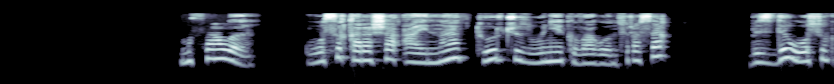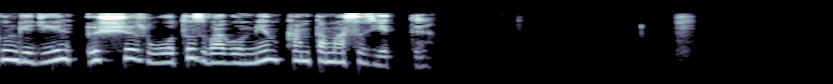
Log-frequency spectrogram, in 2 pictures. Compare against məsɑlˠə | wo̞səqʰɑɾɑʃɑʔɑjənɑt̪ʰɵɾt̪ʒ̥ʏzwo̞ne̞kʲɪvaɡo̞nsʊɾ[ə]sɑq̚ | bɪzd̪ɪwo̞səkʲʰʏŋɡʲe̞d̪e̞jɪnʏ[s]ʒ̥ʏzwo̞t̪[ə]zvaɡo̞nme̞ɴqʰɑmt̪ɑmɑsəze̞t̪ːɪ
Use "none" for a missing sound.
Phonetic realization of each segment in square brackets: ɑ, ʃ, ə

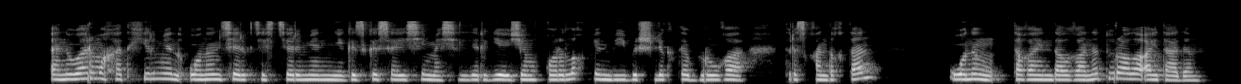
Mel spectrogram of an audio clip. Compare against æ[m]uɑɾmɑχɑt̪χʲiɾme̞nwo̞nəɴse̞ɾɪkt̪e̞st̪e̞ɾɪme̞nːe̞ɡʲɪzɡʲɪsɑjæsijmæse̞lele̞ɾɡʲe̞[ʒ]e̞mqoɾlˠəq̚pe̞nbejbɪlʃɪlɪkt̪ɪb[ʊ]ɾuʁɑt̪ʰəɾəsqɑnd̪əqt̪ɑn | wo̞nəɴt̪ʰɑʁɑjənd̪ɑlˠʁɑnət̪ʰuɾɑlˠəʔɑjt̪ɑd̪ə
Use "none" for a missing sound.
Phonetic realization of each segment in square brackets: n, ʒ, ʊ

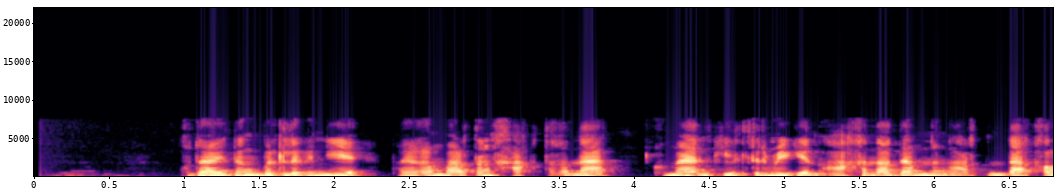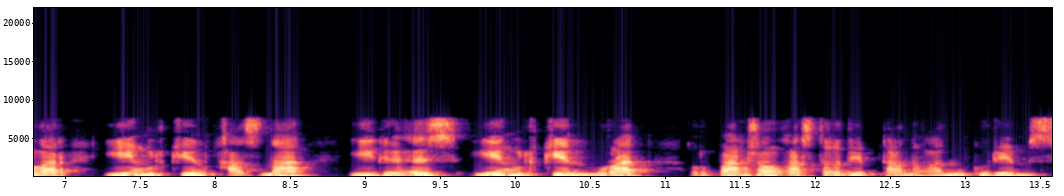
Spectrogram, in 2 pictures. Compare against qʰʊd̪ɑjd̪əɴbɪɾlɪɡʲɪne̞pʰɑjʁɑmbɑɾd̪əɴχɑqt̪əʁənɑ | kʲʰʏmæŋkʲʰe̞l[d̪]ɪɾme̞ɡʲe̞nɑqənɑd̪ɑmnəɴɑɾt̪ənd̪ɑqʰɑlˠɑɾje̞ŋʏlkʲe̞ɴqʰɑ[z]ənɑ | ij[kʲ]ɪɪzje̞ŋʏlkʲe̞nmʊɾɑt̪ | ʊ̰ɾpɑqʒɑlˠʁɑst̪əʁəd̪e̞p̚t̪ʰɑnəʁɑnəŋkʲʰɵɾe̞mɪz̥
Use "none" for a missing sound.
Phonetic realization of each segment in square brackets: t̪, z, ɡʲ

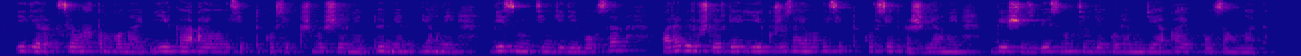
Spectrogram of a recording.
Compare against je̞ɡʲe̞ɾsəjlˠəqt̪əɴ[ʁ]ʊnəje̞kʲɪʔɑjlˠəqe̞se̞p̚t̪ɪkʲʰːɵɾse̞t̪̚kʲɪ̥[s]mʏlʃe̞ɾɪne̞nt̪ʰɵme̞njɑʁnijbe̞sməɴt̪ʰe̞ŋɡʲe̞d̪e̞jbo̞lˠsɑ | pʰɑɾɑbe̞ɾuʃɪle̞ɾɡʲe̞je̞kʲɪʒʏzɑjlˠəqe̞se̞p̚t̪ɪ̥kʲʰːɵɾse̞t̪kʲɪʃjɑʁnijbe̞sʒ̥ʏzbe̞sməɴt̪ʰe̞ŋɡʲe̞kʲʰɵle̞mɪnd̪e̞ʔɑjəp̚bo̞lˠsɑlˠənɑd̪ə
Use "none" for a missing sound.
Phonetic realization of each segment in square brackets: ʁ, ʃ

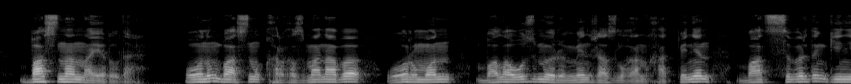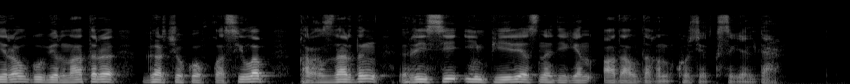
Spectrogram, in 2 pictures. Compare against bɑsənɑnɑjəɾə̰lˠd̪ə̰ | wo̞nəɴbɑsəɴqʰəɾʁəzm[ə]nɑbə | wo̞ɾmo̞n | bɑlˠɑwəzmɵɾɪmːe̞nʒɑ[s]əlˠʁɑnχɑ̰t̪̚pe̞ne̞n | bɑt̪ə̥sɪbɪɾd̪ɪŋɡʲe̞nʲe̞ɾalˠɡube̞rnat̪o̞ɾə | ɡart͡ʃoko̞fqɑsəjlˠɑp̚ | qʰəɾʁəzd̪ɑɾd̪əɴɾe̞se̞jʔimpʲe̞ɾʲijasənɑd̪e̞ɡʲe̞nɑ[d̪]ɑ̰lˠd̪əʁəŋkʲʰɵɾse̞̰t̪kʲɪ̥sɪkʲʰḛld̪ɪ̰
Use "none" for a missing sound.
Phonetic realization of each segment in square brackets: ɑ, z, d̪

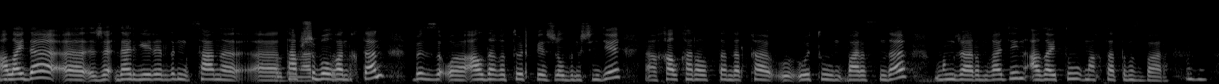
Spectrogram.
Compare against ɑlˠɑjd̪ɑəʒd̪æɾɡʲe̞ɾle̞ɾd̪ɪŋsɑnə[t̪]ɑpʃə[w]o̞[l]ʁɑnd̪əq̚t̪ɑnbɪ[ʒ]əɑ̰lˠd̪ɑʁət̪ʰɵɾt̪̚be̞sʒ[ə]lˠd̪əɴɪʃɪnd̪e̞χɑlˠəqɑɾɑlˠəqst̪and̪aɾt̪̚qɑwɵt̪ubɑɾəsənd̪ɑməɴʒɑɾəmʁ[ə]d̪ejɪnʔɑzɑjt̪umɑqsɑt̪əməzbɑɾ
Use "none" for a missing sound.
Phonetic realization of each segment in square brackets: t̪ʰ, b, l, z, ə, ɑ

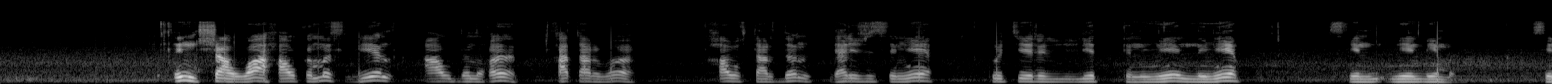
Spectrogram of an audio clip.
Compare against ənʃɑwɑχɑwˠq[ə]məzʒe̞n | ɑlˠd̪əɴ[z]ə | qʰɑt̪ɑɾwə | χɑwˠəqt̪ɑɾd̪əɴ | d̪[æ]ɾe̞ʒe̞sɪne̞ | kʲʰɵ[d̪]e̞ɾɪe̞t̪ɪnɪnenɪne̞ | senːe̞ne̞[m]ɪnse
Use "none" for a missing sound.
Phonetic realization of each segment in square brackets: ə, ʁ, æ, t̪, m

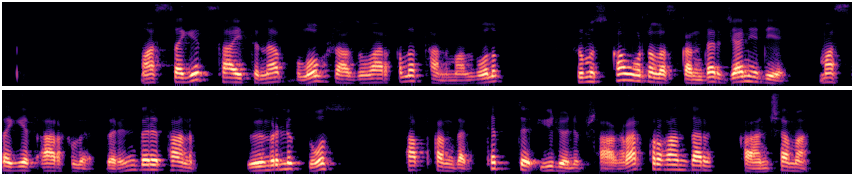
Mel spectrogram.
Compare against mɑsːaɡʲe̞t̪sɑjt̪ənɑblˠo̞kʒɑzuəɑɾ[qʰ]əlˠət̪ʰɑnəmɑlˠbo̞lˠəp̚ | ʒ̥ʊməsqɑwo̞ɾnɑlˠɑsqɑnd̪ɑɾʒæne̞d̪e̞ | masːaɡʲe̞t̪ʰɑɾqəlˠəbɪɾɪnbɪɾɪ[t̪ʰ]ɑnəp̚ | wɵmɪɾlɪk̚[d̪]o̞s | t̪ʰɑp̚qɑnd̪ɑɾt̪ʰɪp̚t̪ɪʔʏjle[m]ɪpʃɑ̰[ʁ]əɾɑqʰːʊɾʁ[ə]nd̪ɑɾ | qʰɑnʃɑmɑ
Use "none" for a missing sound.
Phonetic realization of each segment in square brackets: q, t̪ʰ, d̪, n, ʁ, ɑ

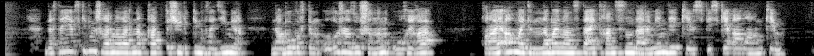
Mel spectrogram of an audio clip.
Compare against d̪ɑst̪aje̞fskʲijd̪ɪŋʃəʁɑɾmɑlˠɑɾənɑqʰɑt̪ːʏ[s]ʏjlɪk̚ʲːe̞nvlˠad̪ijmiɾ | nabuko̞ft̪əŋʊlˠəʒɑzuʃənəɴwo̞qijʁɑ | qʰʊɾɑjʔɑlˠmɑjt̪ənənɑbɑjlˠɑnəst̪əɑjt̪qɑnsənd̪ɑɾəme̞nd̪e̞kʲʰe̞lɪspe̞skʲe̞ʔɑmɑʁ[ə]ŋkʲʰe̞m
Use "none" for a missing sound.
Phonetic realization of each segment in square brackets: ʃ, ə

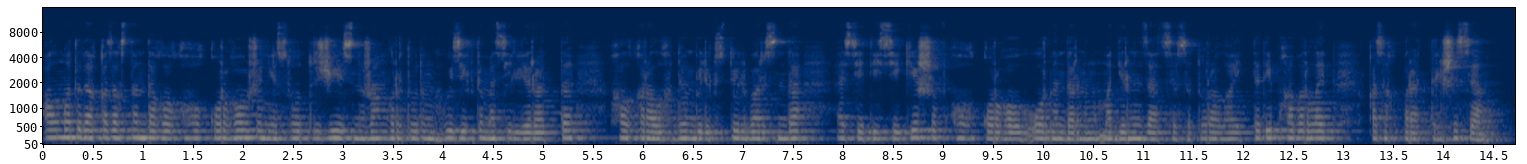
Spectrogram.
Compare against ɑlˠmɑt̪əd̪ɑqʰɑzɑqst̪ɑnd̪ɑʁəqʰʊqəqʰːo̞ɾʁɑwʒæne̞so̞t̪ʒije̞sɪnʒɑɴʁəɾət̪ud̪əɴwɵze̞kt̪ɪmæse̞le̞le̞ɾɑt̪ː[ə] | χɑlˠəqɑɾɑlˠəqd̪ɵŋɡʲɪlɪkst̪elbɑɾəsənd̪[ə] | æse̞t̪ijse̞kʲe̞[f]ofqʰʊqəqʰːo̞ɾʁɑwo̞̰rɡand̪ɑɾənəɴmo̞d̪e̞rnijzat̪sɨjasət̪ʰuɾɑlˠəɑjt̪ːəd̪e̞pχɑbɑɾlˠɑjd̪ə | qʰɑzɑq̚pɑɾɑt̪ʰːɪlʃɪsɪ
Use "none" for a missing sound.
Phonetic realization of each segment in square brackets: ə, ɑ, ʃ

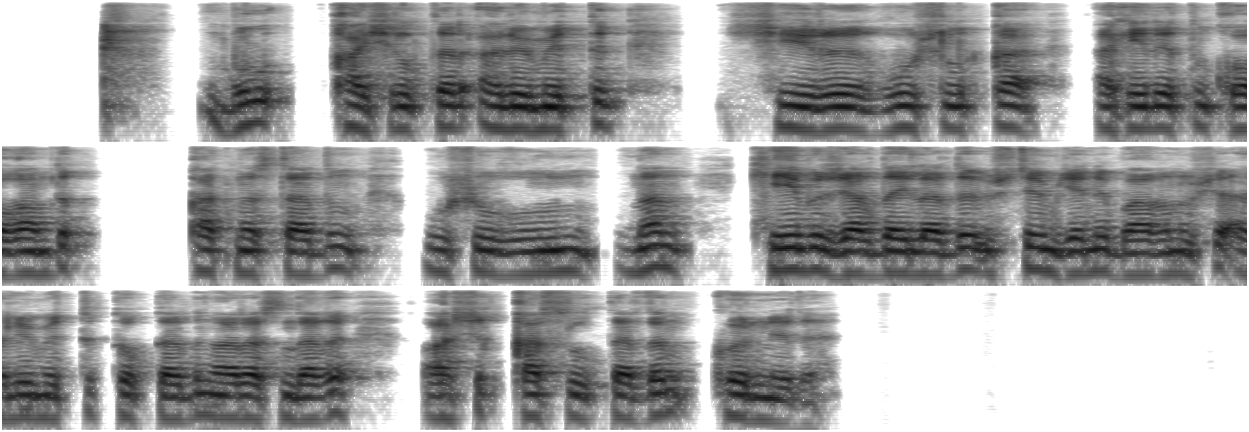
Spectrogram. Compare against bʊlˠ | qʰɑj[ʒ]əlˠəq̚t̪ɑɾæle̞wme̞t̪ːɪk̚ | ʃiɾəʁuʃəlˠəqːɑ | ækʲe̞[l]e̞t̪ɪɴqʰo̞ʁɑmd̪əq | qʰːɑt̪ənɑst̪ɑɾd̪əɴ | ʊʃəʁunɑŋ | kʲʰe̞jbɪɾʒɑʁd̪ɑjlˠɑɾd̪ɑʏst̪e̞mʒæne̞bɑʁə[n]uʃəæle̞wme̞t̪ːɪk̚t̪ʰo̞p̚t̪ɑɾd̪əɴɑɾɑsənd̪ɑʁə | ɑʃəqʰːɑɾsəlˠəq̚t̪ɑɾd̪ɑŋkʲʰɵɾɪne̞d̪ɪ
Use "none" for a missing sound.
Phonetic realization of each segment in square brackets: ʃ, l, n

